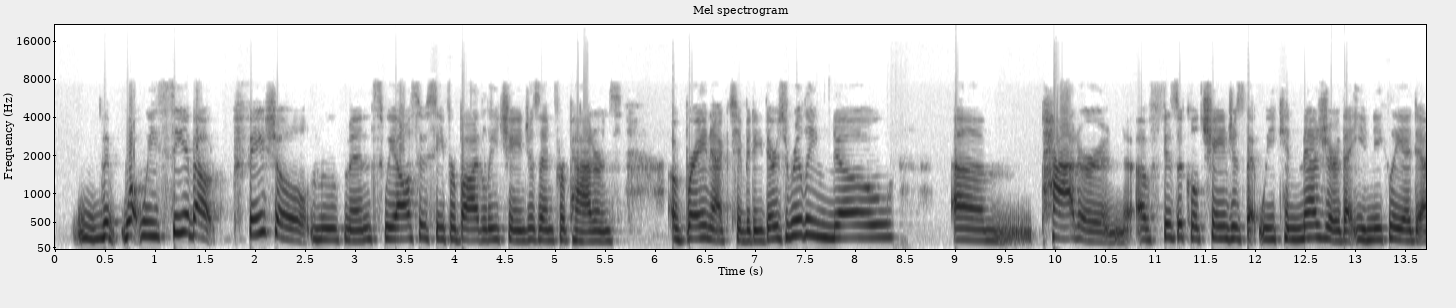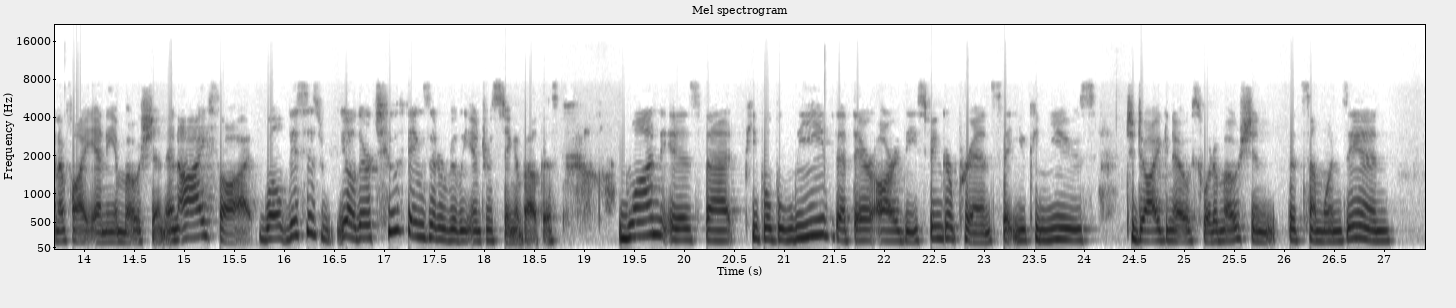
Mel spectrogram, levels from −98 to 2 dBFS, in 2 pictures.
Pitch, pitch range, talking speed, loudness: 200 Hz, 180-225 Hz, 165 wpm, -18 LUFS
